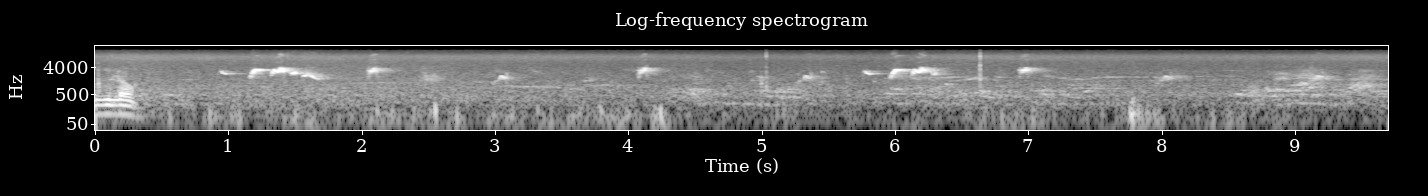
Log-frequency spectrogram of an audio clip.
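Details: Decoy red-whiskered bulbul singing during a trapping session on 15 September 2018. The bird has a shrimp-curved back and a spread tail. It gives short, lively, chirpy whistled phrases, irregularly spaced, some doubled, against a faint background.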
